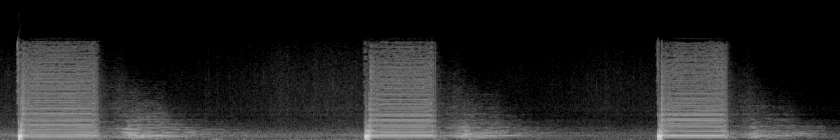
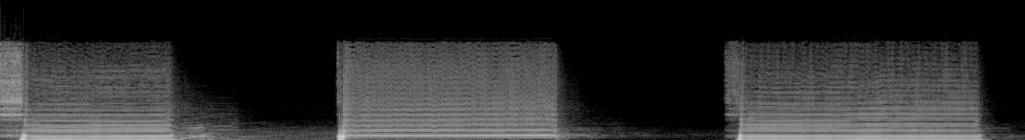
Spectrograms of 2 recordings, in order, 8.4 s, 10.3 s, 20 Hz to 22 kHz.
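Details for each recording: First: Gamewell Type B diaphone fire horn with the original aluminum piston refitted, fed by a 1/2-inch supply line instead of the required 1-inch, emptying the tank; three long deep reedy blasts ending in falling grunts as air drops, horn healthy. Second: Gamewell Type B diaphone fire horn run on an aluminum piston without the 40 holes and extra collar, fed by a 1/2-inch supply line instead of the required 1-inch; three deep blasts, deeper tone, each cutting out or sagging as it starves for air.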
